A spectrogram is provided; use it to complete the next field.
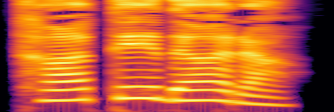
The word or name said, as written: ಗುತ್ತಾದಾರ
